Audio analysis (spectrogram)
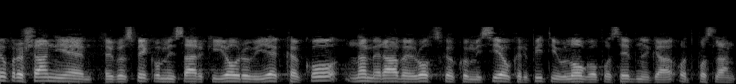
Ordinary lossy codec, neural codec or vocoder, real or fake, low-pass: MP3, 24 kbps; none; real; 7.2 kHz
